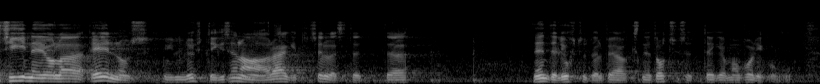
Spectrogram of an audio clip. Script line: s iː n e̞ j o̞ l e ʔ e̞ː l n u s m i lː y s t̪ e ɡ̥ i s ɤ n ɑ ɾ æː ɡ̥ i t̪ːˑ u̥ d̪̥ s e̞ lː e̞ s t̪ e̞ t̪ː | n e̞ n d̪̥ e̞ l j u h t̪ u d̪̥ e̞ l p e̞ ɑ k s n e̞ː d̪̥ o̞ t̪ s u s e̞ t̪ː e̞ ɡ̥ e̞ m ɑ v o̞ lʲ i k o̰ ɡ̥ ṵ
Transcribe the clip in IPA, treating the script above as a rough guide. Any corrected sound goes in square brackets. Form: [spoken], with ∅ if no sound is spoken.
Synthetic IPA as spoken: s iː n e̞ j o̞ l e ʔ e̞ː l n u s m i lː y [h] t̪ e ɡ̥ i s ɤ n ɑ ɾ æː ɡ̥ i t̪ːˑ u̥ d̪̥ s e̞ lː e̞ s t̪ e̞ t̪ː | n e̞ n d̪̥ e̞ l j u h t̪ u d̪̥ e̞ l p e̞ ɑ k s n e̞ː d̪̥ o̞ t̪ s u s e̞ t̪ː e̞ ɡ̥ e̞ m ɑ v o̞ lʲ i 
